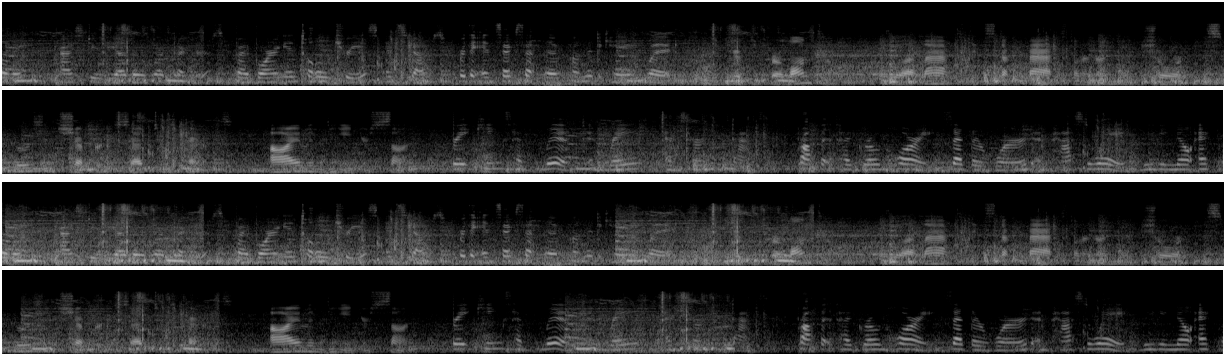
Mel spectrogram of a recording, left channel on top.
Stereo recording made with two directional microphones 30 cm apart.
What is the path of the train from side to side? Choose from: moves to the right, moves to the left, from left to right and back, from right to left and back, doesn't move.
moves to the left.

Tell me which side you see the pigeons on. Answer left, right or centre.
right.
